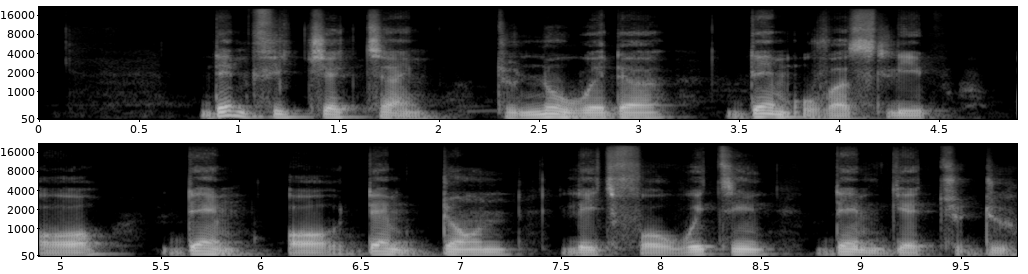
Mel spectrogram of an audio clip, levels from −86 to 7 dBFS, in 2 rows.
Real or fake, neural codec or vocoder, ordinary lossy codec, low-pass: fake; autoencoder, 48 kHz, 128 numbers a frame, DAC-VAE, trained on Japanese speech; none; none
